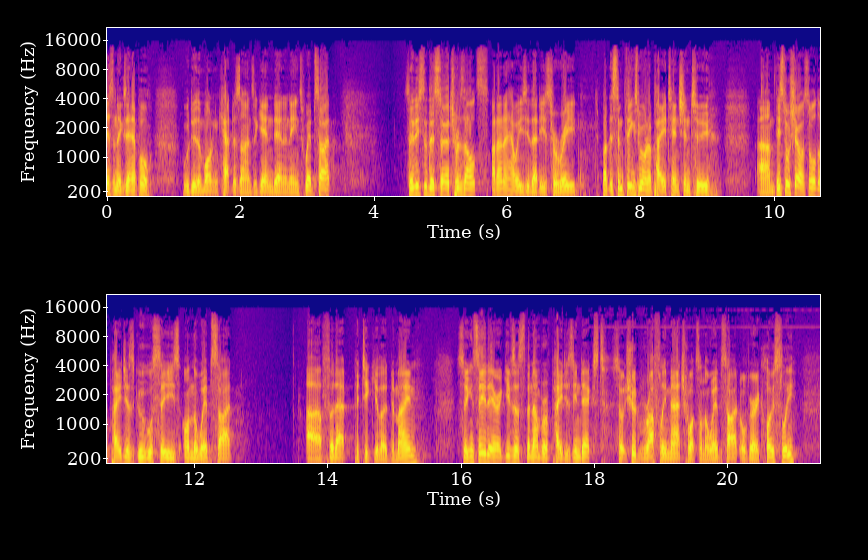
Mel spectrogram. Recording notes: The guys at the summit recorded full audio and video of all presentations. The guys at the summit recorded full audio and video of all presentations so I figured this would make a great podcast episode.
